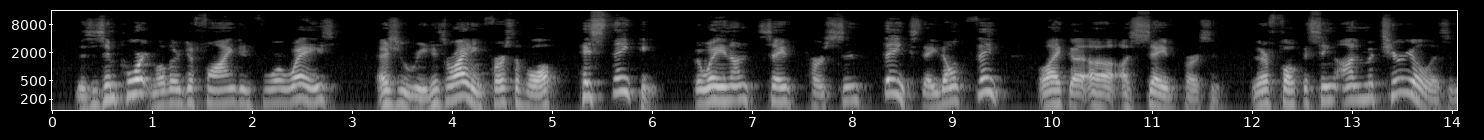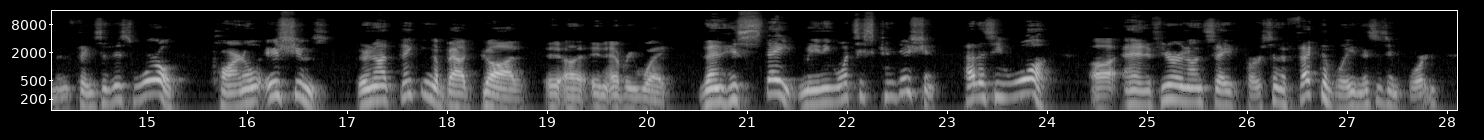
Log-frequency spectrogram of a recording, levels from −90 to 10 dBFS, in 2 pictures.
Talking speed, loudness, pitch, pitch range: 165 wpm, -26 LUFS, 170 Hz, 135-215 Hz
